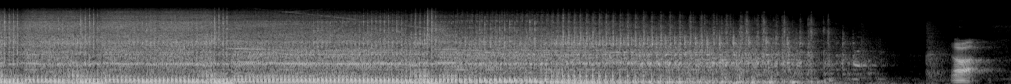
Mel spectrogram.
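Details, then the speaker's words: $20 auction generator, rope-started: small engine thumping fast and steady, about four beats a second, running evenly under load before winding down to a stop; runs nicely. "it runs nice without the noise of the cter"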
